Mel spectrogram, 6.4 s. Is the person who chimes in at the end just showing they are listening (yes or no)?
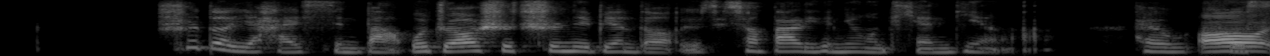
no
